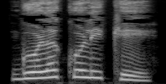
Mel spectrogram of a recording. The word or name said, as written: ಗೊಳಗೊಳಿಕೆ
